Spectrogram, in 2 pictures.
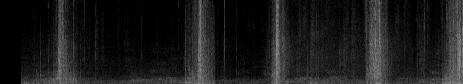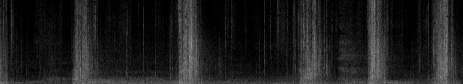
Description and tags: Sound produced when we read and browse a newspaper. This sound was recorded in the library of UPF.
